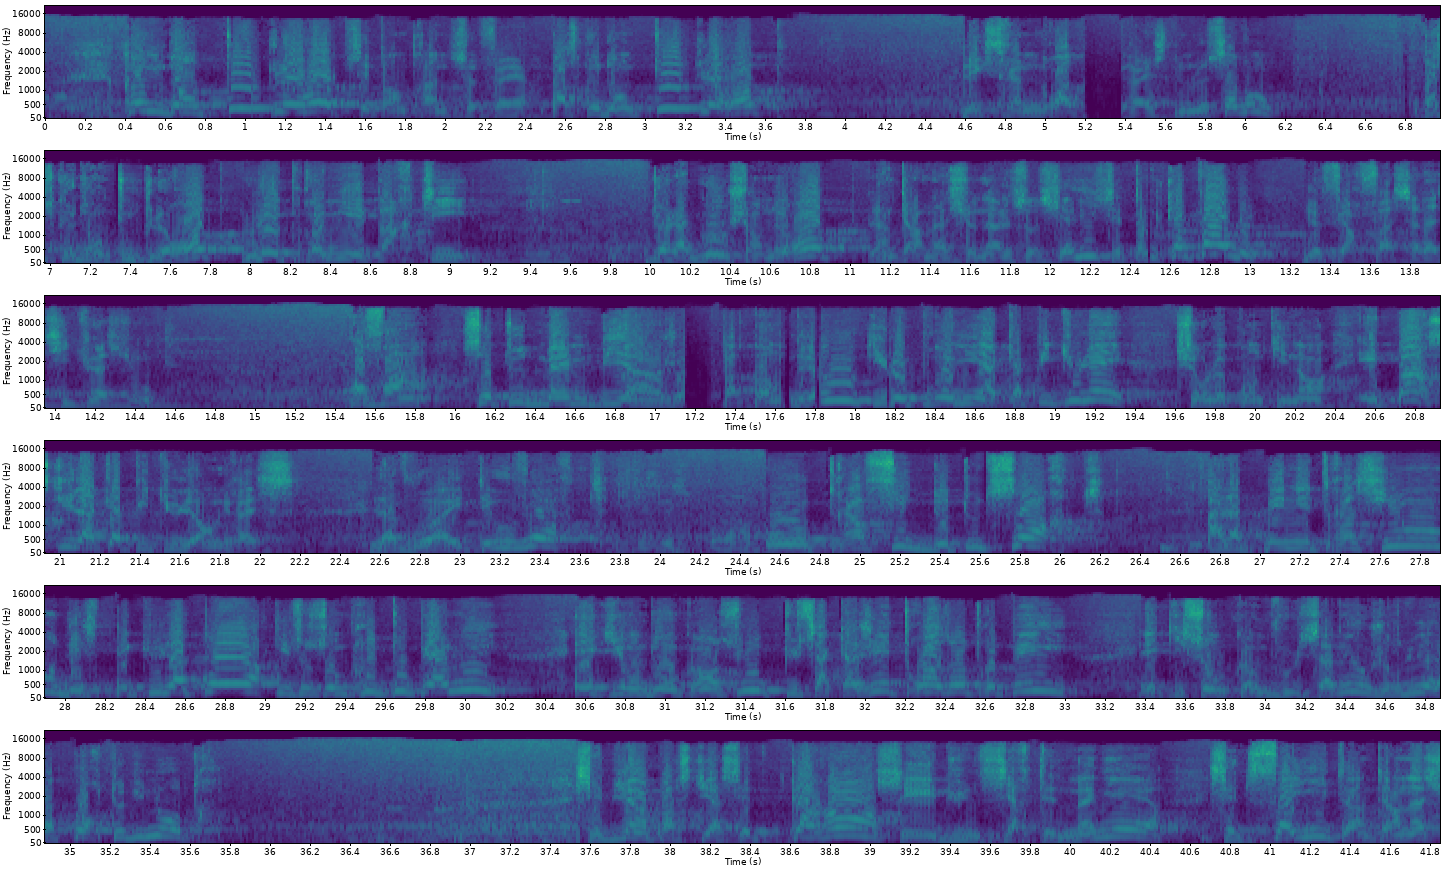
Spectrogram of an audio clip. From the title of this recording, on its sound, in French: Conférence de presse à Hénin-Beaumont dans le Pas-de-Calais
